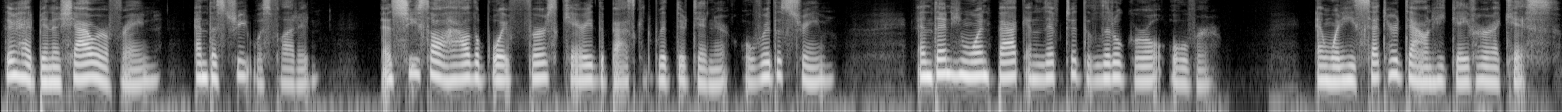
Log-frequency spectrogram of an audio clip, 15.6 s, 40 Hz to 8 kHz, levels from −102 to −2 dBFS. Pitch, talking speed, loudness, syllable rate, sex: 185 Hz, 190 wpm, -21 LUFS, 4.8 syllables/s, female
